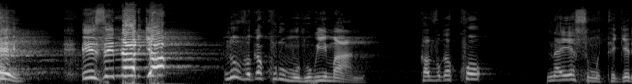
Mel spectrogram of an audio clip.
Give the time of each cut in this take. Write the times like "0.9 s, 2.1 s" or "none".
2.2 s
